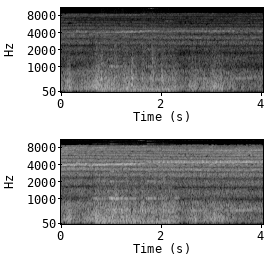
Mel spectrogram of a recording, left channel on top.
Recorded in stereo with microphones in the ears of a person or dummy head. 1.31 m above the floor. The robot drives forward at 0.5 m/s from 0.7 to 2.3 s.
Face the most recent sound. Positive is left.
turn(degrees=-60)  # may be behind; listen again after turning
